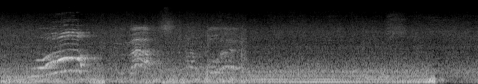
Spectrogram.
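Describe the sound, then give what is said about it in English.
A passenger boat's engine hums steadily in a low, droning rumble on a lake as the boat nears the pier at Bowness, with faint, indistinct voices rising over it near the start before the drone settles. “Good afternoon, we will shortly be arriving at the pier of Bowness, where this boat will form the 335 sailing to Appleside.”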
